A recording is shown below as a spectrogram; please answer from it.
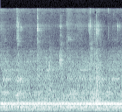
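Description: Mandarin orange segments being pulled apart by hand, giving a few small, irregular clicks and crackles of peel and membrane over a steady low hum.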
